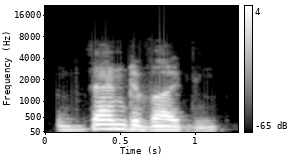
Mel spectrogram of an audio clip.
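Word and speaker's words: van der Weyden: so I think I I think the pronunciation is van dividen it's like the the W's pronounce as a v he's an amazingly good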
